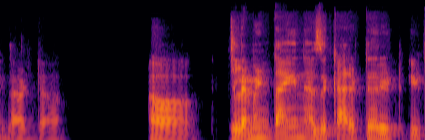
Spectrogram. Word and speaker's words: Clementine: to say that uh Clementine as a character it it sounds like you have a disease like chamadia so I I don't it is rhyming with Valentine I just don't know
